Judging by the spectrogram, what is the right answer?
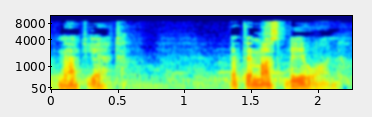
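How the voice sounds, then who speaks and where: An actor playing a calm, dignified father in a radio drama, measured and restrained. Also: medium pitch. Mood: grave. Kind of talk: vintage radio drama acting. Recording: old radio drama with faint music.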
